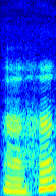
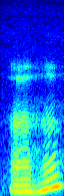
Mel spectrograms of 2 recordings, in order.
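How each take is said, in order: Both takes have the same delivery.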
